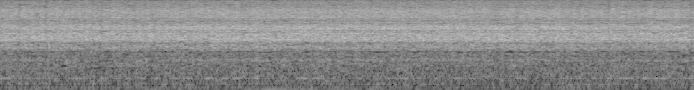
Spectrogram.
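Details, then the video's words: Warning rattle of a venomous rattlesnake under threat, meant to frighten predators: a continuous, even, hissing buzz, high and dry, holding steady at one loudness throughout without pauses. "Cascavel Som do Chacoalho da Cascavel"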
